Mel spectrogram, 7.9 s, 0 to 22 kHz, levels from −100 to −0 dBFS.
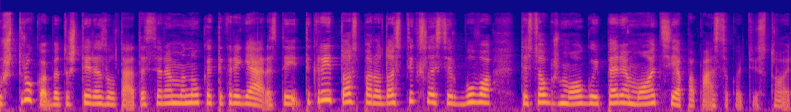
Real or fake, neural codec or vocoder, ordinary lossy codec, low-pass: real; none; AAC, 64 kbps; 14.4 kHz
